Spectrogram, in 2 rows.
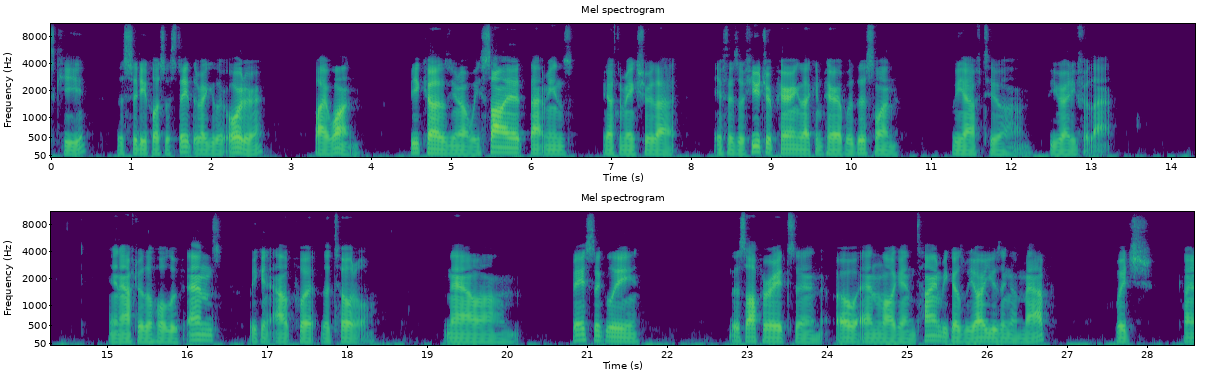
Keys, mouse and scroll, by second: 14.3-15.5 drag, 18.4 click.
